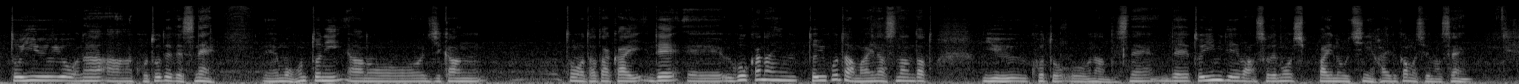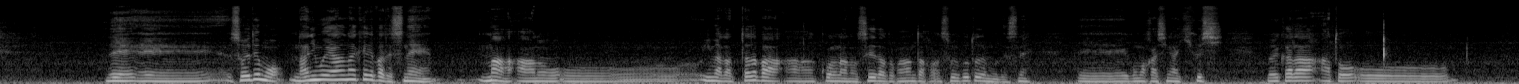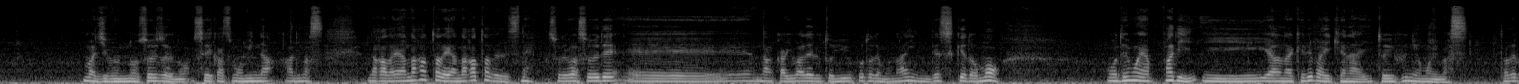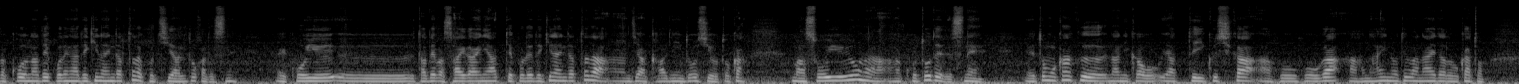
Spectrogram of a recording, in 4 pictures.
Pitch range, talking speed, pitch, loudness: 130-160 Hz, 350 characters per minute, 145 Hz, -29 LUFS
